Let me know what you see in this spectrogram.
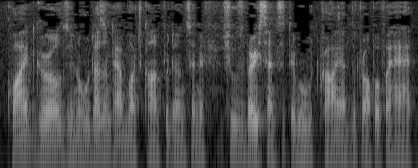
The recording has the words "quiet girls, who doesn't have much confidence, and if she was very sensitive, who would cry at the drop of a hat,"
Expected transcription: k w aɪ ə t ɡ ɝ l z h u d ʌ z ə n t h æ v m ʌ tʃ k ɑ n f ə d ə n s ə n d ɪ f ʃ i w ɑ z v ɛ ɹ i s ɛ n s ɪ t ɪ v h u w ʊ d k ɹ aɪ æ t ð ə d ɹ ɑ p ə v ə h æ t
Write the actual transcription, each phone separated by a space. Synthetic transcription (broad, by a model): k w aɪ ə t ɡ ɝ l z h u d ʌ z ə n t h æ v m ʌ tʃ k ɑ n f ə d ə n s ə n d ɪ f ʃ i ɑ z v ɛ ɹ i s ɛ n s ɪ t ɪ v h u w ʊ d k ɹ aɪ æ t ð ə d ɹ ɑ p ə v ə h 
